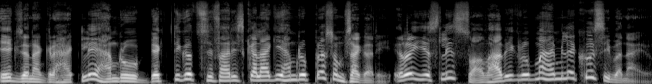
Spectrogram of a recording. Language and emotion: Nepali, happy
